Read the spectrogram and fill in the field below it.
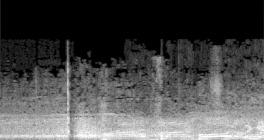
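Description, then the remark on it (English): A single sharp, loud crack of a baseball bat striking the ball for a home run hit over the train tracks and out of the stadium in Houston, with the roof open, followed by a rising stadium crowd roar and excited voices. “Because I want you to hear the pop.”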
